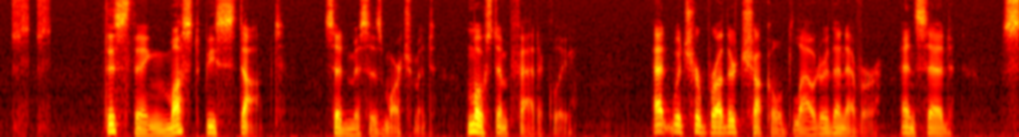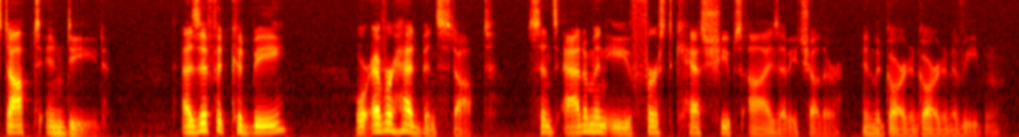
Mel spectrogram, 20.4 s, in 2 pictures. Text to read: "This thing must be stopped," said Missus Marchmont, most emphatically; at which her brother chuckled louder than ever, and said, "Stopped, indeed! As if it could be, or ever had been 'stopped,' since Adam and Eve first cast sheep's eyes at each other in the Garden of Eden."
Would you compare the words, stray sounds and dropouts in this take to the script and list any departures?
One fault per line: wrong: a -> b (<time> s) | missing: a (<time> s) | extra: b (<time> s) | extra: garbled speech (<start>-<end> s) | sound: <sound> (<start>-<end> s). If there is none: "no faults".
sound: laugh (0.1-0.5 s)
extra: Garden (19.3 s)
